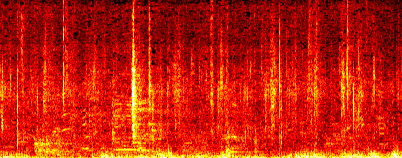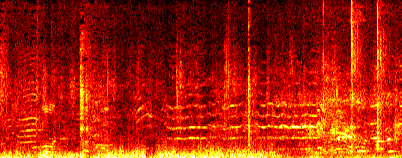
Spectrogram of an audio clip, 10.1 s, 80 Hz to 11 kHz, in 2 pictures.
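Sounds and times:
wind rumbling on microphone: 0.0 - 10.0
people calling: 6.1 - 10.0.

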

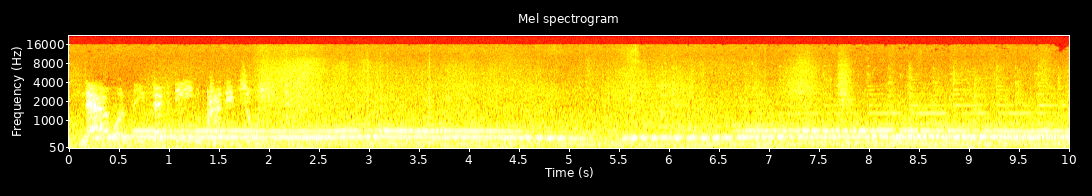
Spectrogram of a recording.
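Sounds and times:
steady pitched drone tones: 0.0 - 10.0.

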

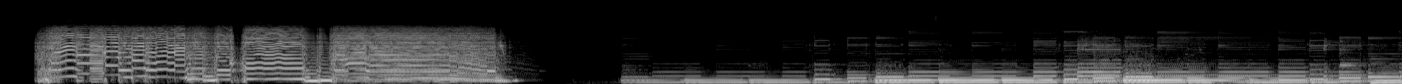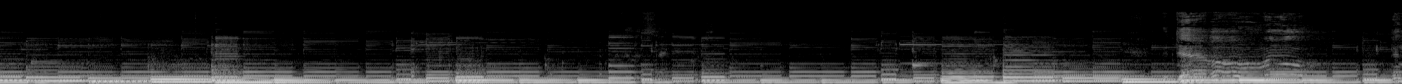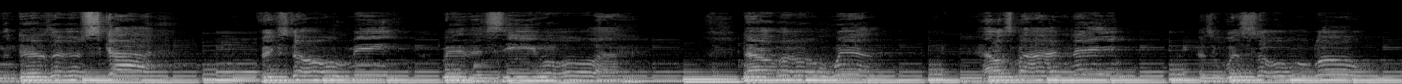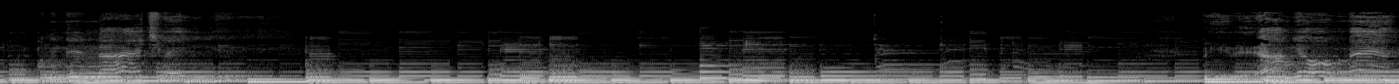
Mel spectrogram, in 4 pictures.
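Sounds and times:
distorted electric guitar sting: 0.4 - 5.3
electric guitar playing blues: 0.4 - 5.5, 6.2 - 56.0.

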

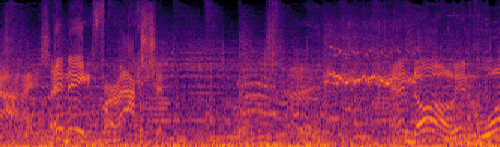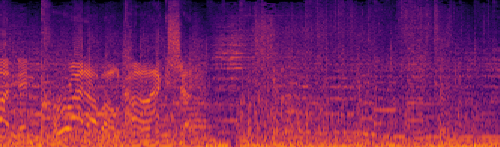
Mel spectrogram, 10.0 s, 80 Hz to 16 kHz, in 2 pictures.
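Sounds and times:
music track: 0.0 - 10.0
car tyres squealing: 3.1 - 4.6.

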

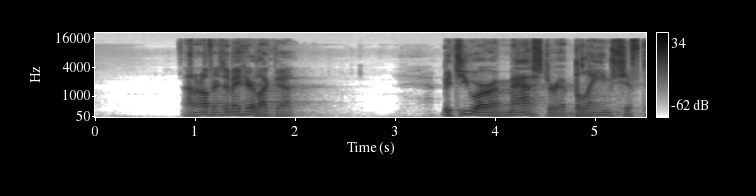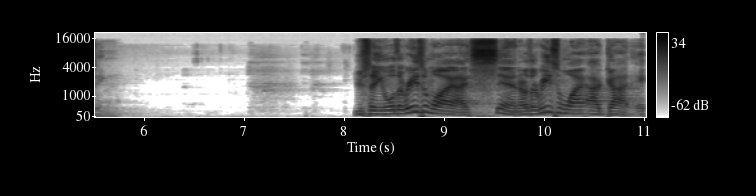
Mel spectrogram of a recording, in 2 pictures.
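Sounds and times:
breath into microphone: 3.0 - 3.5, 7.0 - 8.2.

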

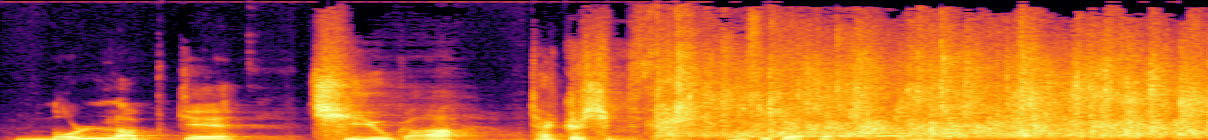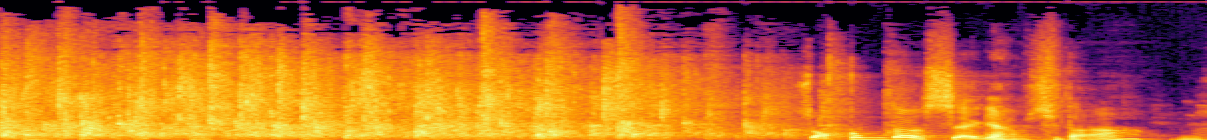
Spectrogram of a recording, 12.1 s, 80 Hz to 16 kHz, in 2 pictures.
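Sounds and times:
crowd clapping: 3.2 - 11.0.

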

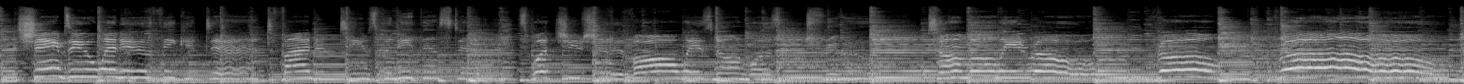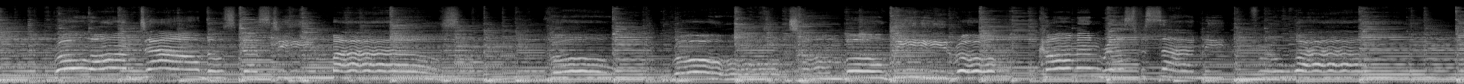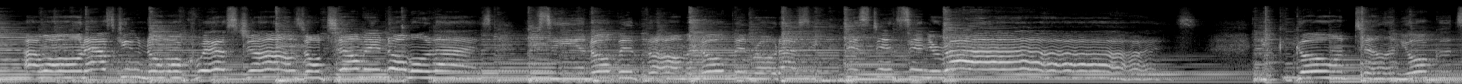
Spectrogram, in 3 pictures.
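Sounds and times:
acoustic guitar strumming: 0.0 - 43.9
woman singing country song: 0.0 - 43.9.

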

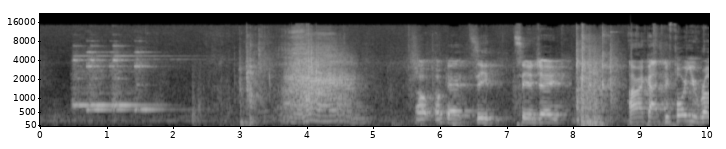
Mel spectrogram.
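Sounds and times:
two-tone doorbell chime: 0.5 - 2.4.

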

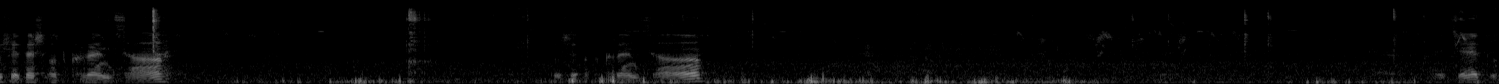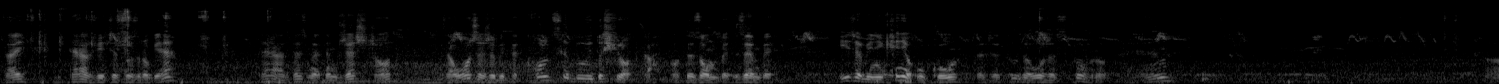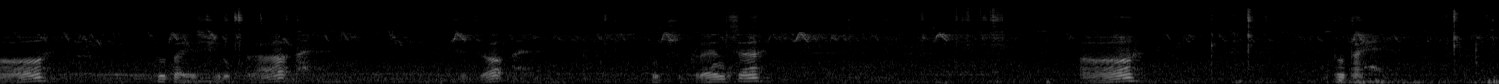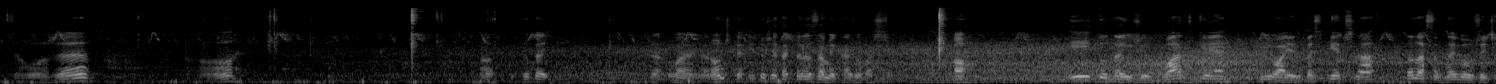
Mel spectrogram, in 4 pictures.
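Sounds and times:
small bird chirping: 0.6 - 59.9.

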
